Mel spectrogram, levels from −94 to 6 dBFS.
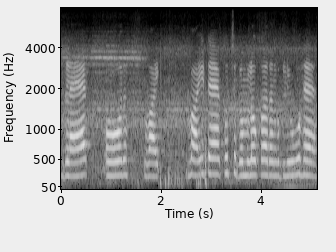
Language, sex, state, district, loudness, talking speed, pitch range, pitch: Hindi, female, Punjab, Fazilka, -14 LUFS, 130 wpm, 230-245 Hz, 235 Hz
